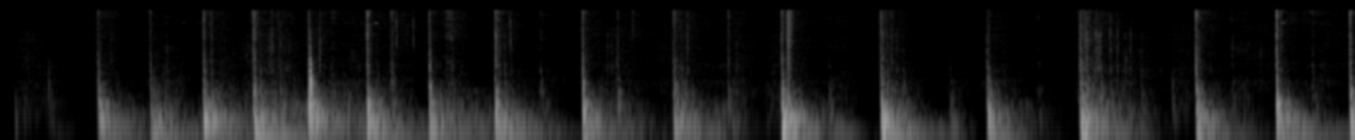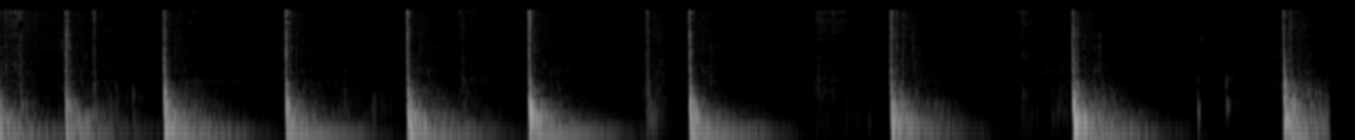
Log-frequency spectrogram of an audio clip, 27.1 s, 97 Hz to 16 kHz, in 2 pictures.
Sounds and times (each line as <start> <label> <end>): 0.1 pounding boots on a five-gallon plastic jug of water 21.2
22.4 pounding boots on a five-gallon plastic jug of water 23.2
24.2 pounding boots on a five-gallon plastic jug of water 25.6
26.4 pounding boots on a five-gallon plastic jug of water 26.9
